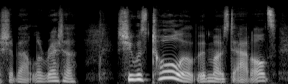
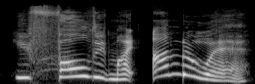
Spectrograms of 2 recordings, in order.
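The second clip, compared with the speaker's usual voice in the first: high, slow, appalled exclamation; scandalised outrage; 12 semitones higher, 4 dB louder, much slower than usual. A narrator's reading. April opening her invaded drawer, scandalised outrage. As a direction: draw out every word in horror.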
